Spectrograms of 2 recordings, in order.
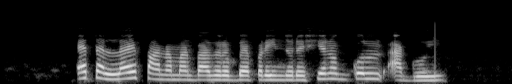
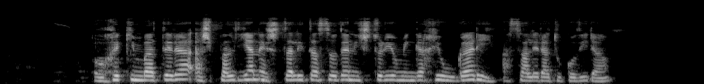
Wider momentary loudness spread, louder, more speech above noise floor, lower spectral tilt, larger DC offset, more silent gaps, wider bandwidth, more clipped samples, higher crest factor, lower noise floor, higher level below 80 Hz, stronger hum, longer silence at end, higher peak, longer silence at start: second, 6 LU vs 10 LU; first, -14 LUFS vs -22 LUFS; second, 54 dB vs 62 dB; first, -9.5 dB/octave vs -4 dB/octave; neither; neither; second, 4.2 kHz vs 9.4 kHz; neither; second, 12 dB vs 20 dB; second, -67 dBFS vs -84 dBFS; about the same, -62 dBFS vs -64 dBFS; neither; second, 0.7 s vs 0.95 s; about the same, -2 dBFS vs -4 dBFS; second, 0.75 s vs 0.95 s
